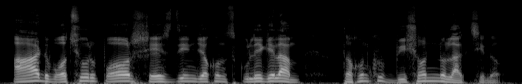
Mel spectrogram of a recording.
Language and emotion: Bengali, sad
